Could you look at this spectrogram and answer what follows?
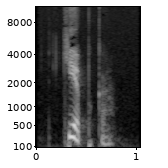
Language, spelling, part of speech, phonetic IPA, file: Russian, кепка, noun, [ˈkʲepkə], Ru-кепка.ogg
- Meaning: 1. soft, billed hat (usually for a male) 2. peaked cap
